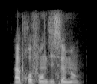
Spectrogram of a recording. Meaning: deepening
- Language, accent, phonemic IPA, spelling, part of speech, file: French, France, /a.pʁɔ.fɔ̃.dis.mɑ̃/, approfondissement, noun, LL-Q150 (fra)-approfondissement.wav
